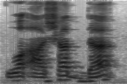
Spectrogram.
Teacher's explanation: দাল ডাবল করে পড়ব, টান হবে না, এই শব্দে কোনো টান নাই।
